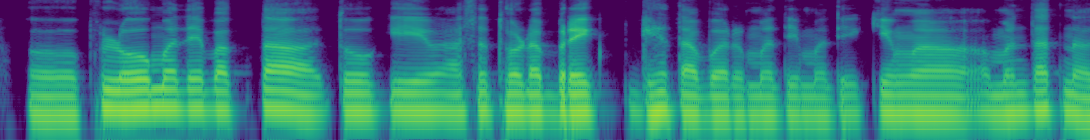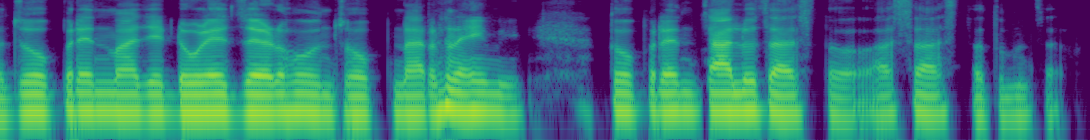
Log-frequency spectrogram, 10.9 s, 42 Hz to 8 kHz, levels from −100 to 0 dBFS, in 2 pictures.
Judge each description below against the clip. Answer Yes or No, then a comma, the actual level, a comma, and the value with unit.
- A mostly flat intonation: Yes, narrow, 1.5 semitones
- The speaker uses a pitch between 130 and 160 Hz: No, low, 120 Hz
